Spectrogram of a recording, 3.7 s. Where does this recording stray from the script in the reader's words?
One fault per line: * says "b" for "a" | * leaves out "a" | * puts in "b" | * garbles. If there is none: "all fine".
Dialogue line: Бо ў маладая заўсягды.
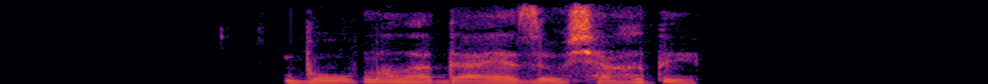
all fine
